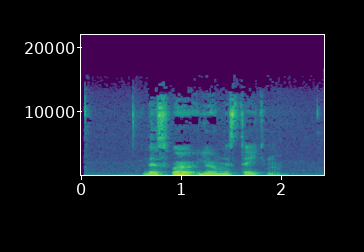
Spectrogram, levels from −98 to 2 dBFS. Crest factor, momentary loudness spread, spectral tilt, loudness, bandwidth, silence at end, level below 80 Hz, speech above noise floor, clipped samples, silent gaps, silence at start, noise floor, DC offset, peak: 20 dB; 17 LU; -5.5 dB/octave; -20 LUFS; 13.5 kHz; 0.45 s; -52 dBFS; 26 dB; under 0.1%; none; 0.6 s; -46 dBFS; under 0.1%; -2 dBFS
